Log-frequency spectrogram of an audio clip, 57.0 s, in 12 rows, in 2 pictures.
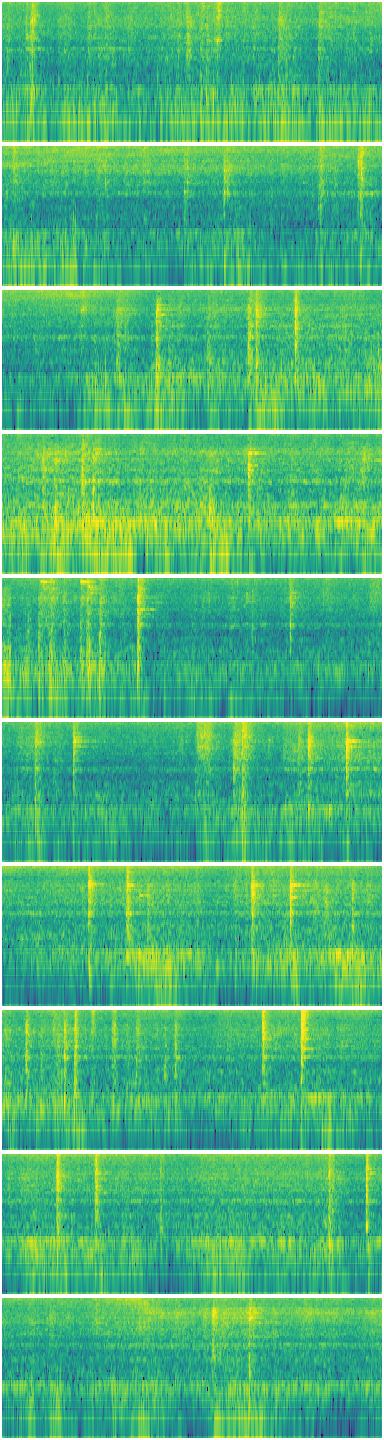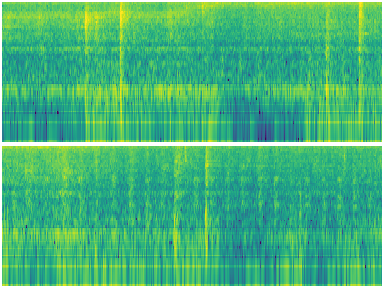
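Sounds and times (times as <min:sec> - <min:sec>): train rumble and hum: 0:00.0 - 0:57.0
wheels clicking over rail joints: 0:10.5 - 0:25.2, 0:25.8 - 0:50.7, 0:51.3 - 0:57.0.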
